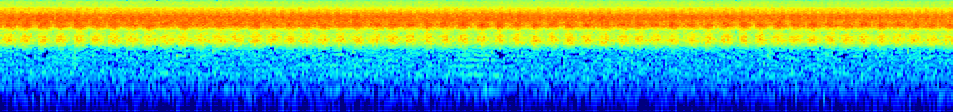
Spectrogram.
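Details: Cicadas keep up a piercing, continuous buzz that wavers in quick regular throbs, just under three a second, over a quiet background.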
